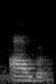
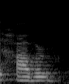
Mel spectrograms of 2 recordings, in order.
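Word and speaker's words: hour: are we never say hover or we say are and are h o u r h is silent so we use the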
